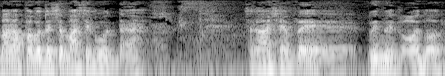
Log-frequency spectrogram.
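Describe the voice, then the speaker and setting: Audible room echo surrounds a man's voice. He talks at a moderate pace with lively intonation. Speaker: horse racing tipster. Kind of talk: casual chat.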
